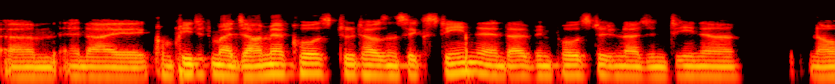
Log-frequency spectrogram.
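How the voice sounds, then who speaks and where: In a German accent, a man speaks in a very deep, low voice with flat, monotone intonation. His pace is moderate, and the background is quiet. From Germany. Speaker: missionary. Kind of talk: conversational interview. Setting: mosque.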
